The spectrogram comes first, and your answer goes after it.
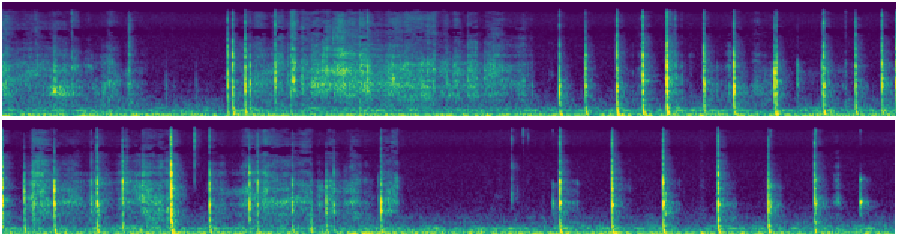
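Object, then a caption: Small printed cardboard box. A small, hollow, closed Squishmallows trading card box of thin printed cardboard is held in both hands and tapped with long acrylic nails. It opens with soft scratching and brushing across the surface, then shifts to a run of sharp, dry, clicky taps with a bright edge. A steady low hum sits underneath throughout.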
